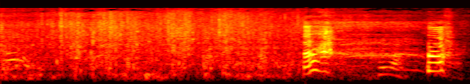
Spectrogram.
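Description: A dog jumping off a dock into a lake, splashing and churning the water. A short voiced exclamation cuts in near the end.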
